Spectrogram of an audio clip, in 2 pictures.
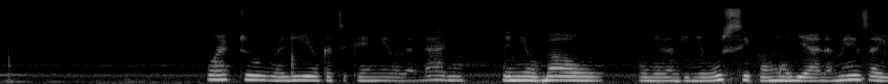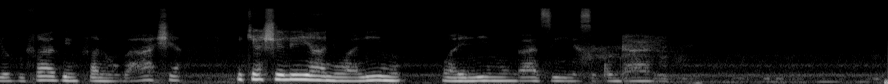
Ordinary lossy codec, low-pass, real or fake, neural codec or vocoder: MP3, 64 kbps; 14.4 kHz; fake; autoencoder, 48 kHz, 32 numbers a frame, DAC-VAE, trained on Japanese speech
